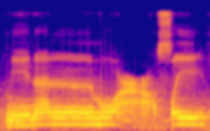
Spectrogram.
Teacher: Makhraj huruf ain itu dari wastul halqi. Wastul halqi itu tengah tenggorokan, ya.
